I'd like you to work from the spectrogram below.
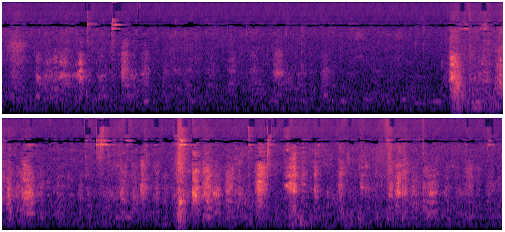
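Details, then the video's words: Husky on a Sunday morning making soft rustling, snuffling noises, quiet at first, then a run of louder breathy bursts and scuffles from about seven seconds on, with a faint steady hum underneath. "Husky rustle"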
